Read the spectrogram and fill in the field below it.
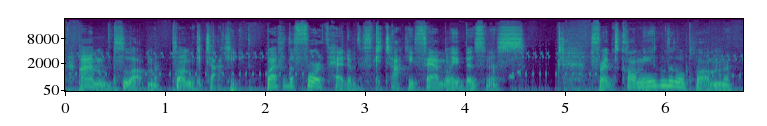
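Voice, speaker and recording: A husky, put-on character voice at a moderate pace, with long, frequent pauses and clear background noise. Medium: virtual streamer. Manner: curt, intimidating.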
